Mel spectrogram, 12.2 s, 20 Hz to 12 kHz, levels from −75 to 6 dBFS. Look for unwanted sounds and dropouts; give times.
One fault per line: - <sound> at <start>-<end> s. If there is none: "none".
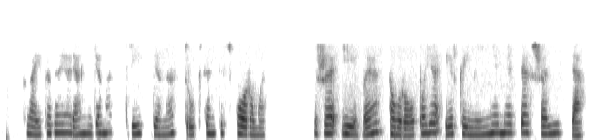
none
